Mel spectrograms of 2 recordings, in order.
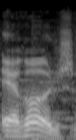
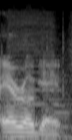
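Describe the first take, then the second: First: It is pronounced like a French loanword. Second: It is pronounced like a Japanese word. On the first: "I pronounce it eroge ... pronouncing uh, eroge as a French loanword" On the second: "or eroge, like kusoge"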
